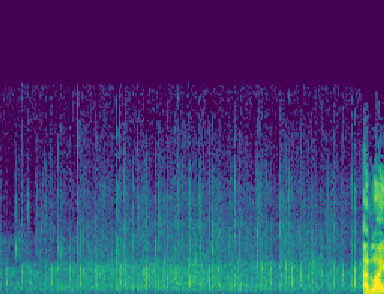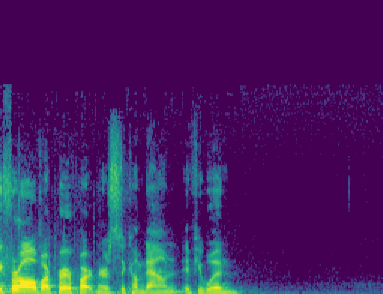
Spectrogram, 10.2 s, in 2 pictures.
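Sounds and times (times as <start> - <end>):
audience clapping: 0.0 - 6.6
speech: 4.8 - 8.4.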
